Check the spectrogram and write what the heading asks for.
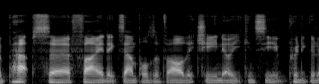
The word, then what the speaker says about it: Arlecchino: If you type in Harlequin, or better yet, Arlecchino, which is spelled Arlecchino, Arlecchino.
